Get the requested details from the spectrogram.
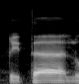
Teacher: قاف کو موٹا، تا کو باریک، الف مدہ ہے، لون یہ نون تنوین کا اخفا ہے، باریک اخفا ہے۔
